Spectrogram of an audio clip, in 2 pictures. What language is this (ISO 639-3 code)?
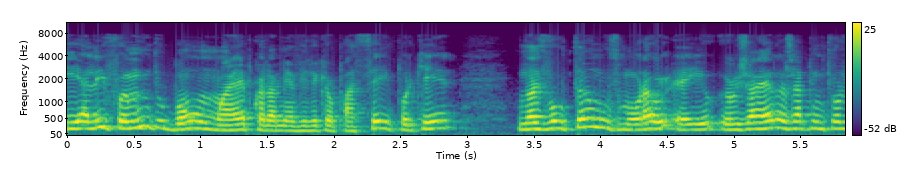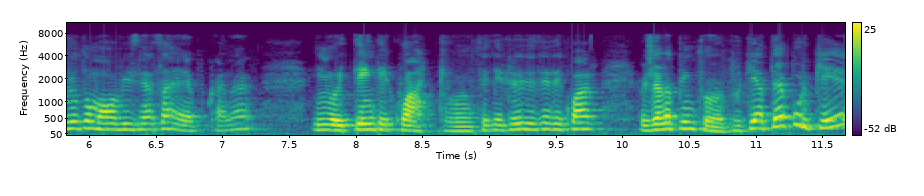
por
